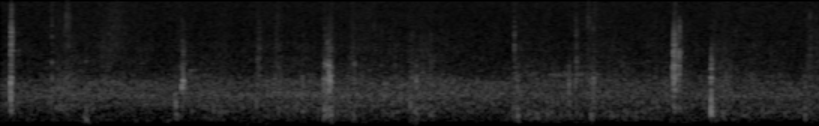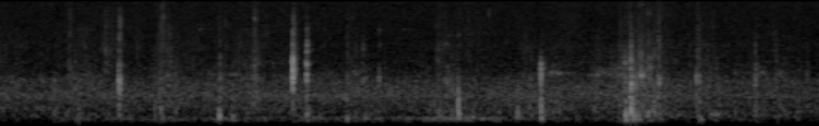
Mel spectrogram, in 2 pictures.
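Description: Footsteps of a hiker walking a rocky trail strewn with dry leaves: irregular crunches and knocks of boots on stone, about one every second, over a faint steady hiss.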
